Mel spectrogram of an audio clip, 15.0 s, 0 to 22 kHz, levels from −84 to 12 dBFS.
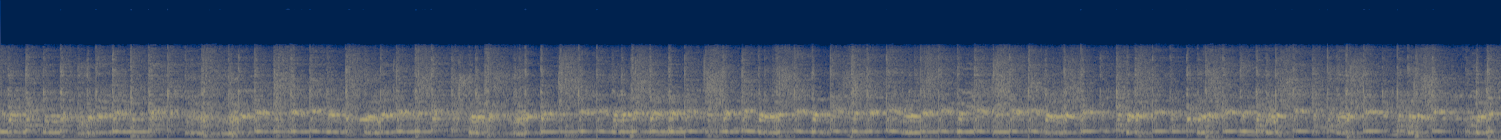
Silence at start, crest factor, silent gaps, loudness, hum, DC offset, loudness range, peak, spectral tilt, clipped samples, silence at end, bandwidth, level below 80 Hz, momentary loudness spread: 0 s; 12 dB; none; -23 LUFS; none; 1%; 1 LU; -10 dBFS; -6 dB/octave; under 0.1%; 0 s; 6.2 kHz; -58 dBFS; 3 LU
